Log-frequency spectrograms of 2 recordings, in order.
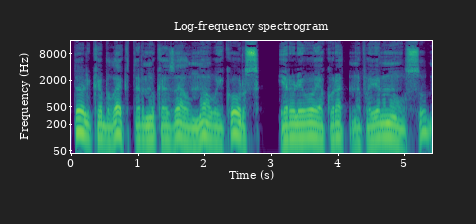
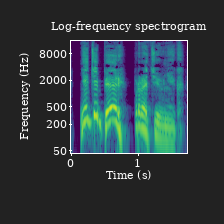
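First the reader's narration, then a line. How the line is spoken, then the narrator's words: Laughing. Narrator (Russian): Родригес засмеялся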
